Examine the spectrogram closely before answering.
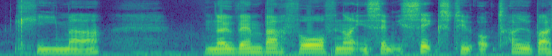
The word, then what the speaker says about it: Shimer: So Elisabeth Lee Avey Shimer, pronounced Shimer, November 4th, 1976 to October 2024.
